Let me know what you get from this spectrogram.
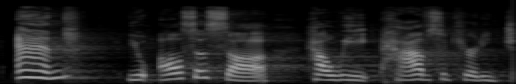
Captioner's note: none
